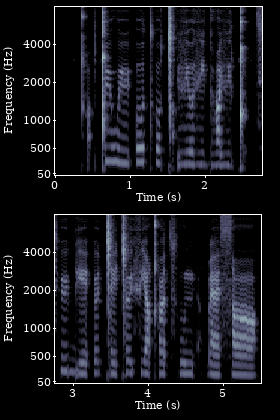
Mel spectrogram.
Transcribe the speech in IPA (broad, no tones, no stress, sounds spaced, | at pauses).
qʰ ɑ̰ ǃ y w y ʔ o tʰ o ǀ ɑ̰ vʲ o vʲ ø ɡʱ ɑ vʲ u ǃ ḛ t͡sʰ y bʲ e ʔ ø ǀ e ǀ ø fʲ e qʰ y t͡sʰ u mʲ ɑ̰ ɓ æ s ɑ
